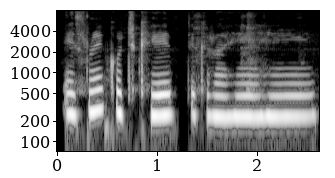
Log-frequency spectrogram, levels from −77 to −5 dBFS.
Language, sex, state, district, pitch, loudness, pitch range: Hindi, female, Madhya Pradesh, Bhopal, 240 Hz, -14 LUFS, 230-255 Hz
